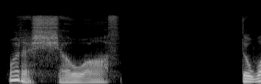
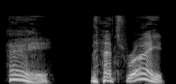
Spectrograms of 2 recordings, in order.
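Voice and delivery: impressed exclamation; 6 semitones higher, much slower than usual. A narrator's reading. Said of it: "Uncle Ben exclaimed".

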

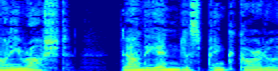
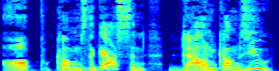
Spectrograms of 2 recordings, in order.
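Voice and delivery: louder, higher, lively Wonka voice; Mr Wonka, excited storyteller; 3 semitones higher, 7 dB louder than usual. A narrator's reading. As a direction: relish the warning as an eccentric inventor.

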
